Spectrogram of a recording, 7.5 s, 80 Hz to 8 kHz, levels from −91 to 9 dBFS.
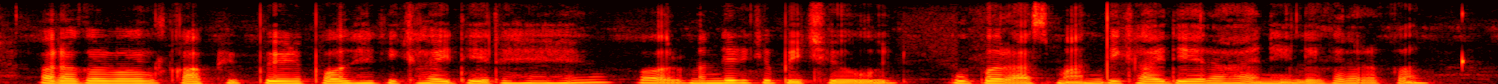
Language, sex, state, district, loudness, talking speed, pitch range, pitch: Hindi, female, Jharkhand, Sahebganj, -30 LUFS, 185 wpm, 190-210 Hz, 200 Hz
